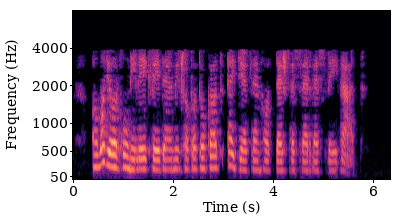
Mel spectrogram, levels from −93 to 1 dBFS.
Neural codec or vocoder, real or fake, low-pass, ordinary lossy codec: vocoder, 44.1 kHz, 80 mel bands, Vocos; fake; 7.2 kHz; AAC, 16 kbps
